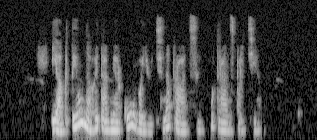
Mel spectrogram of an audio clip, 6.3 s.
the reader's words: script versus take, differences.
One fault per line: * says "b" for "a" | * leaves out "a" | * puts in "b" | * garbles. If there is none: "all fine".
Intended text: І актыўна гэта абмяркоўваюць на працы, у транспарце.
all fine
